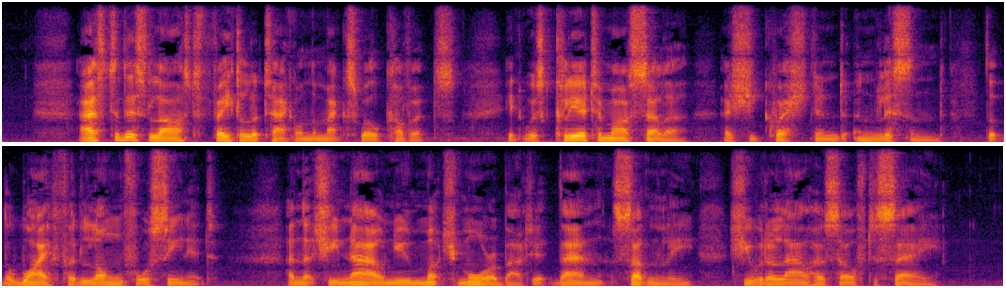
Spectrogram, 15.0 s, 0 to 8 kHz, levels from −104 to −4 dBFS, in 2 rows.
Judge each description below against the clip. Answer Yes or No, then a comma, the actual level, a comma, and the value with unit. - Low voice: Yes, low, 100 Hz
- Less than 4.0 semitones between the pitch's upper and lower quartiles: No, average, 4.9 semitones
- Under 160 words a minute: No, average, 175 wpm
